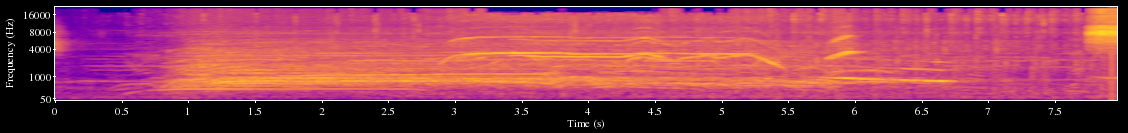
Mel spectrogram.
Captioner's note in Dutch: Gejuich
